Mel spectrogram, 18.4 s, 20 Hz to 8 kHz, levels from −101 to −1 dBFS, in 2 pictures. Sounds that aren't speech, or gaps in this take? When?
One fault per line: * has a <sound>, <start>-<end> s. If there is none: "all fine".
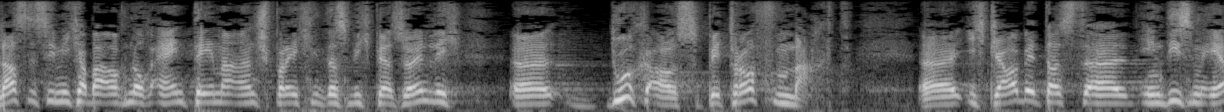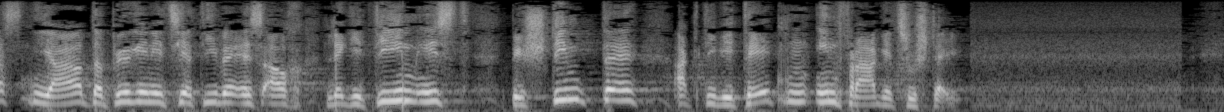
all fine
